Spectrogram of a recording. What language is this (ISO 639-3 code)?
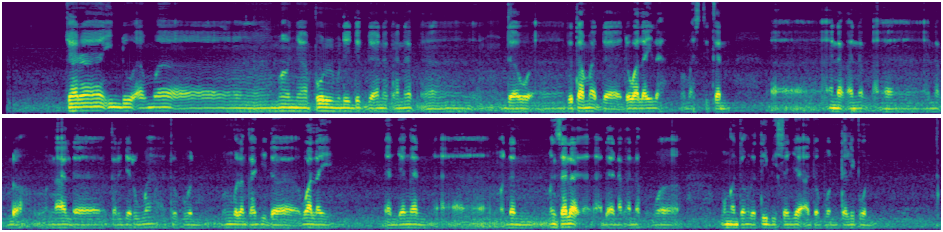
bsy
